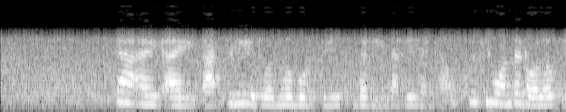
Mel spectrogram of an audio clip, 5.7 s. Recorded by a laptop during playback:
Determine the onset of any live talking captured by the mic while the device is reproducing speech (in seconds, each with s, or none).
1.2 s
